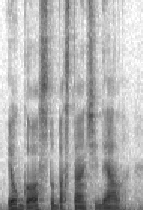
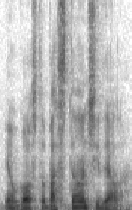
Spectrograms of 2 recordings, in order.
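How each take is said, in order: First: It is said in a plain, friendly tone. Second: It is said in a romantic, suggestive tone.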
